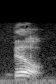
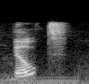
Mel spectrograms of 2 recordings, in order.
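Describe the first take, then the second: First: The final T is swallowed, not released. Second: The final T is clearly released. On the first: The speaker calls it right. "when we say the word, we say built" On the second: The speaker calls it wrong. "We wouldn't say built, okay, unless we really want to enunciate it"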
